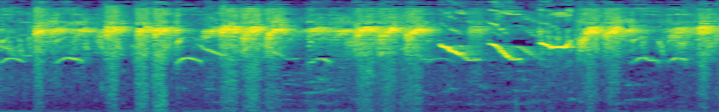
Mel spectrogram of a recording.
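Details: White-shouldered triller kept as a master bird for training other birds, singing loud, high, chattering phrases mixed with short whistled upslurs and downslurs that repeat at irregular intervals.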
